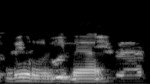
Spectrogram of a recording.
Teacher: র পাতলা হবে, হ্যাঁ রয়ের নিচে কি আছে, কাসরা আছে।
